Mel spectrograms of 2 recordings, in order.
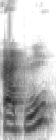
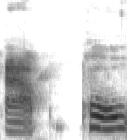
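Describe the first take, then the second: First: The P sound is said once, single. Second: The P sound is said twice, doubled. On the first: The speaker calls it right. "we say apple" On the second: The speaker calls it wrong. "Mark out our P because we don't say apple"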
